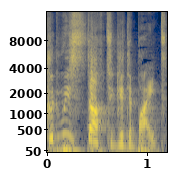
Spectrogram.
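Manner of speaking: put-on British accent. Narrating a scene, voicing one of the hungry figures asking the group, british accent. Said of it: "They have a British accent?".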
